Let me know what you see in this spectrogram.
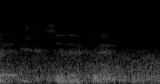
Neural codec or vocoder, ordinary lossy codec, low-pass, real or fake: none; Opus, 64 kbps; 7.2 kHz; real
